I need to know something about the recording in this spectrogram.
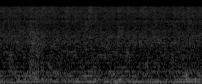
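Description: Steady, even background hiss with a faint low hum underneath; no distinct sound events.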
